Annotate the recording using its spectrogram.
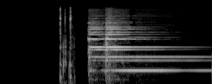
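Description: Subscribe-animation sound effect: a quick double mouse click, then a notification bell ding about a second in that rings on and fades away.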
